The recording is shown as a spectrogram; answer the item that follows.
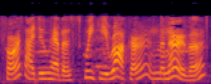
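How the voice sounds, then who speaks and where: A woman's voice: medium pitch, expressive, moderate pace, narrow, tinny audio, natural voice. An actress playing a wry, wisecracking single woman in a mid-century radio sitcom, on an old recording. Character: wry single woman alone with her cat. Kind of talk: 1940s-50s radio sitcom acting and narration. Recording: noisy, band-limited old radio recording.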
